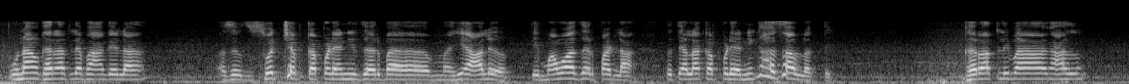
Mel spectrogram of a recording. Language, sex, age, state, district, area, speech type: Marathi, female, 60+, Maharashtra, Nanded, urban, spontaneous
